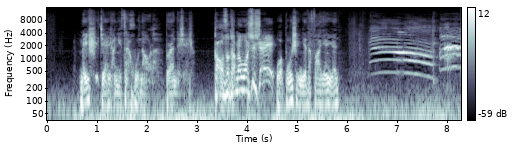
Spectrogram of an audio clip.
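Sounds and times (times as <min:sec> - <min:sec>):
speech: 0:00.7 - 0:06.3
cat meowing: 0:06.4 - 0:08.2.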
